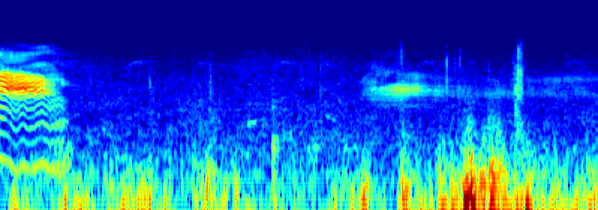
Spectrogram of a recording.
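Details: Brown-tabby-and-white stray cat by a waterside on a hot day, giving a short high wavering meow at the start, then a fainter drawn-out second meow, over low rumbling outdoor background noise.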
